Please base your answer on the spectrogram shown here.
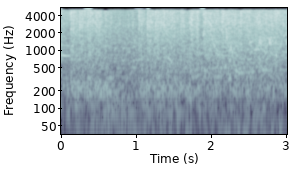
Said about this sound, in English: They're shooting at us! They're shooting at us! We'll shoot back!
